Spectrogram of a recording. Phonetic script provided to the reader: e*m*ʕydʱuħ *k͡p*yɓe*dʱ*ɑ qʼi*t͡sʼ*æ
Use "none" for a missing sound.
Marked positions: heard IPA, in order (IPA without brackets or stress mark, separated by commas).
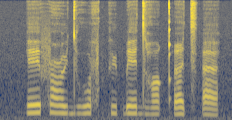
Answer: f, k, dʱ, t͡sʼ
